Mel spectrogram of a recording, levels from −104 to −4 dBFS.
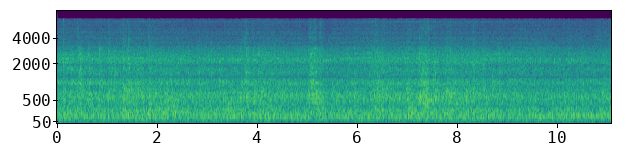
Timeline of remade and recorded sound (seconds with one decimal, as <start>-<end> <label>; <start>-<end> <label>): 0.0-6.0 remade; 6.0-9.2 recorded; 9.2-11.1 remade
